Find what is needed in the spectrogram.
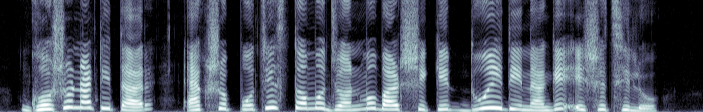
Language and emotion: Bengali, neutral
